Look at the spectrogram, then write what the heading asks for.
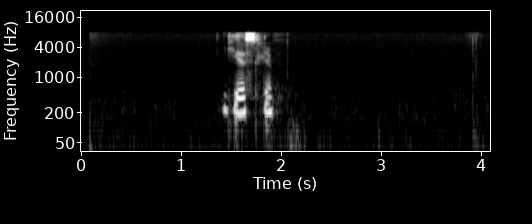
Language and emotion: Russian, neutral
